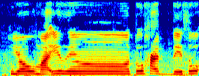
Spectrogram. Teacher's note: تنوین کے بعد تا آ رہا ہے تو یہاں پہ بھی اخفاء ہو رہا ہے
